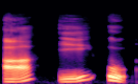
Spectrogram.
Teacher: ये द्विमात्रिक होते हैं, यानी इनमें दुगना समय लगता है। मतलब 2 बीट्स। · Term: दीर्घ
